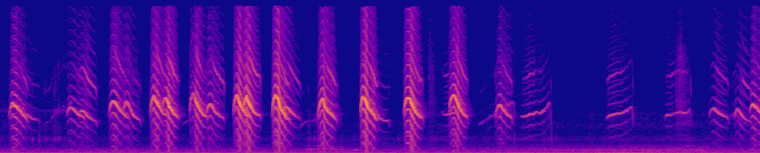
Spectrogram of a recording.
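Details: Field quail chick calling its mother: high, thin, down-slurred whistled peeps, about one and a half per second. They swell louder in the middle of the run, then fade to softer, sparser notes. Low background hum.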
